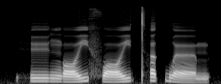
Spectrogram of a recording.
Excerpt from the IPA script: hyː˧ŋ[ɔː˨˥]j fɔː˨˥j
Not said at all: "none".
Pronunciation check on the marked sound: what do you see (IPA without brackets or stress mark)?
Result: ɔː˨˥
